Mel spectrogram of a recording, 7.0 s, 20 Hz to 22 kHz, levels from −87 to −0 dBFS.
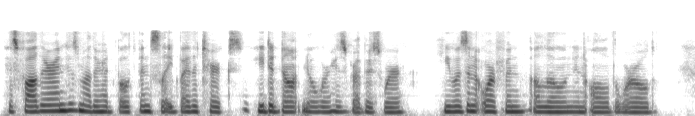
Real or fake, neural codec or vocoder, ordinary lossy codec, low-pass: fake; codec, 16 kHz, 6 kbps, DAC; AAC, 48 kbps; 7.2 kHz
